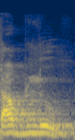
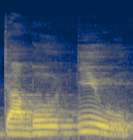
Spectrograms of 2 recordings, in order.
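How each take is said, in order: First: It is squeezed into two syllables. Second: It is said in three full syllables. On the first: The speaker calls it wrong. "This is not ডাব্লু" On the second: The speaker calls it right. "এটার উচ্চারণ হচ্ছে ডাবল ইউ"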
